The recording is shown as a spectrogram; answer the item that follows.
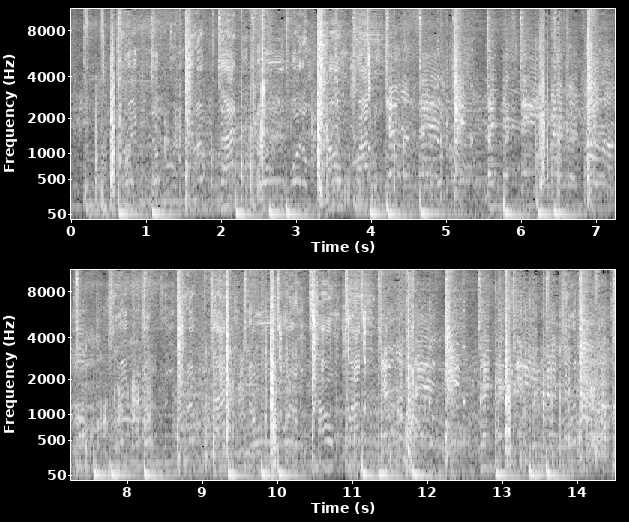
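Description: Skateboard on stone paving, with board pops, landings and wheels rolling. It plays over a music track with a heavy repeating bass line and beat.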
